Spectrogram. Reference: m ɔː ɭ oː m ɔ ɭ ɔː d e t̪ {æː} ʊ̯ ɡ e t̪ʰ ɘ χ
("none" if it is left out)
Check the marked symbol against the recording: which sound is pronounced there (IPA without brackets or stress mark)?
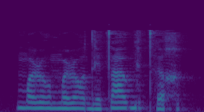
aː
